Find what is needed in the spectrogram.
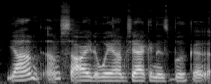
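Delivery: usual speaking voice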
